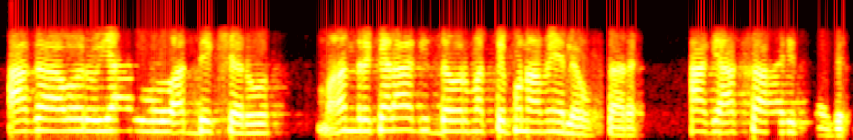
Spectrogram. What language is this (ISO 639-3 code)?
kan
